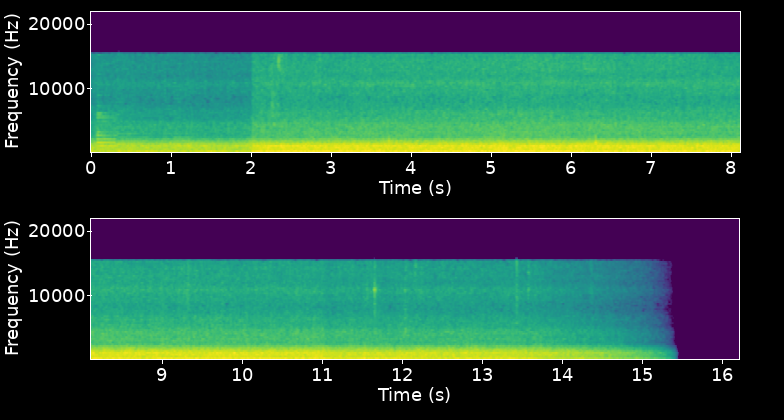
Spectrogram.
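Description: A steady rushing noise with no clear pitch. It gets louder about two seconds in and fades out just before the end.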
